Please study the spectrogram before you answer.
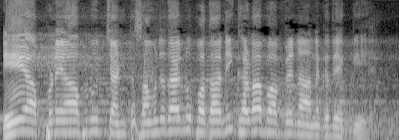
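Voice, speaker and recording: A male preacher giving an animated sermon that tells a story, repeating points for emphasis. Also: high voice, a little fast. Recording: echoey hall with faint music.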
